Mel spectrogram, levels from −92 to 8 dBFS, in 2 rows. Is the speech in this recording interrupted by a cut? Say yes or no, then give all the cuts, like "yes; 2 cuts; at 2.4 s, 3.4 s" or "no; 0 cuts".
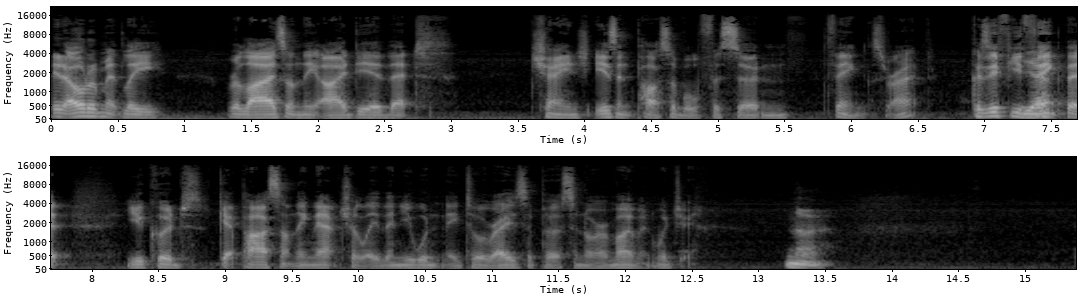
yes; 1 cut; at 8.9 s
